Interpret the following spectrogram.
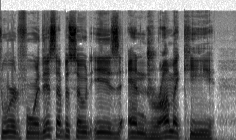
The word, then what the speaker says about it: Andromache: First word for this episode is andromache. I think that is how it's pronounced. Capital A-N-D-R-O-M-A-C-H-E.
